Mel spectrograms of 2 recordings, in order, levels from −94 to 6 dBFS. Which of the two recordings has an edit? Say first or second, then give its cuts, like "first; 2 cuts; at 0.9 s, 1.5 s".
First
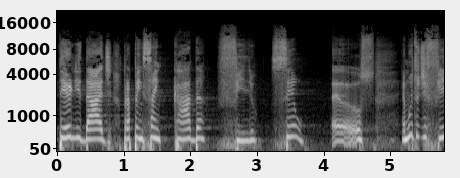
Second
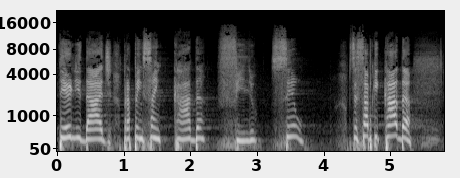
first; 1 cut; at 4.1 s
